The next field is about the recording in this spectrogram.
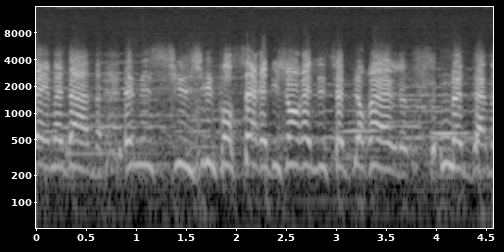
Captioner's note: speaking French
